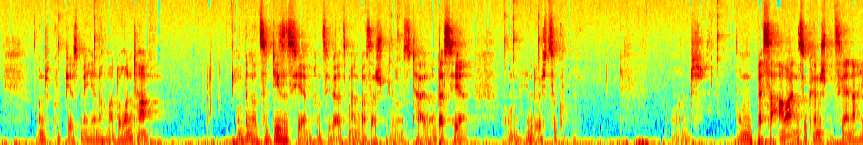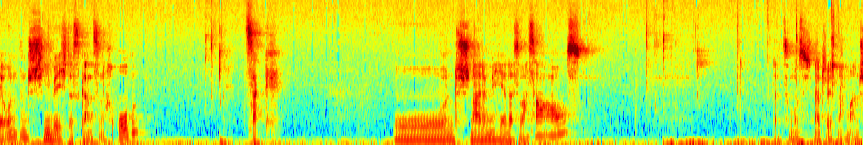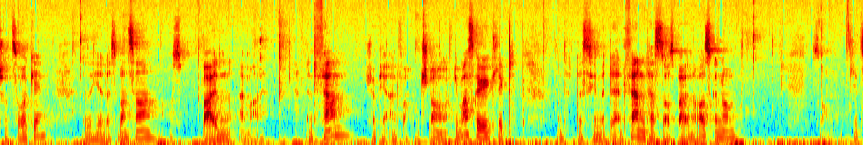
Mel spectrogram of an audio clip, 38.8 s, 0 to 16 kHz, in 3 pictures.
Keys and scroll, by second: 24.4 ctrl+z, 34.0 ctrl+d, 37.0 ctrl+d.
